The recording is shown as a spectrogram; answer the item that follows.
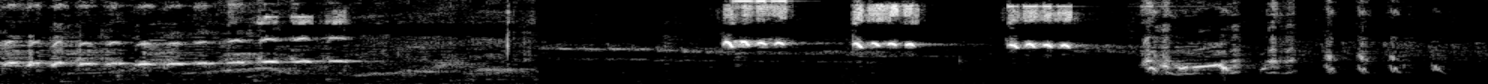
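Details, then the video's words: Energetic White-rumped shama song: a quick whistled warble, then after a pause bursts of piercing high double notes repeated about every half second, closing with a tumbling cluster of bright chirps. "Suara Gacor Murai Batu Jawara"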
